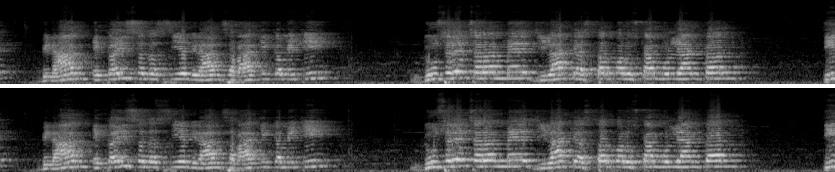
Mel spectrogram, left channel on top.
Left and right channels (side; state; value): both; normal; correlation 0.18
